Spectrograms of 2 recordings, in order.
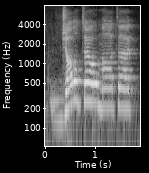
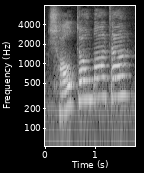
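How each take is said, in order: First: It begins with an English j sound. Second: It begins with a rough guttural throat sound. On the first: "pronounce it wrong" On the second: "more guttural like the German C H"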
